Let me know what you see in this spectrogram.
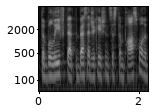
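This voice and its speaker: A man with an American accent, medium pitch and a very fast pace. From India, then Singapore, then US. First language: Indian mother tongue. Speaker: startup founder and CEO. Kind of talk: interview conversation.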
